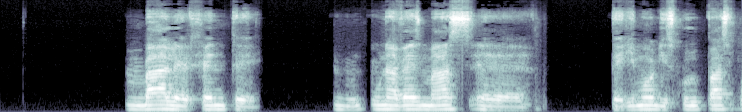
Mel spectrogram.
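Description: A young man speaks with animation, close to the microphone.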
